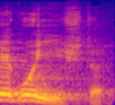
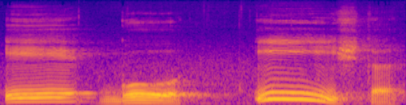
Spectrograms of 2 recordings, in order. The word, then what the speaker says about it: egoísta: tinha de tongo aqui agora o egoísta ego issta egoísta tem um iato Ah então egoísta tem iato isso egoísta tem iato e queijo Cuidado hein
